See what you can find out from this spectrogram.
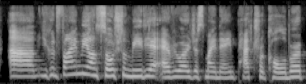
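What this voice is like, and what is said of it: British accent. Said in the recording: “a person with a British accent”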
